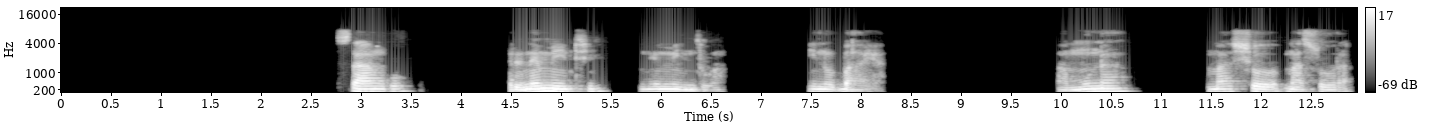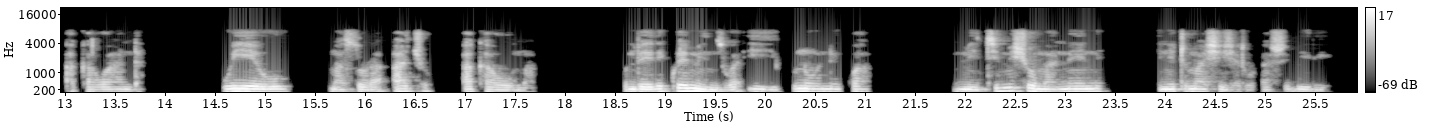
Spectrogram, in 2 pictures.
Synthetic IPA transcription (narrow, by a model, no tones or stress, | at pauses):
saŋɡo | rine̞mitʰi | ne̞minzwa | ino̞ɓaːja | ɦamuna | maso̞ɾa̰akawanda | uje̞wo̞ | maso̞ɾa̰at͡ʃo̞ | akʰaoːma | kumbe̞rikwe̞minzwaʔijik̚uno̞ːne̞kwa | mitʰimiʃo̞mane̞ne̞ | ine̞tomaʃiʒarwakaʂiɓiriːra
